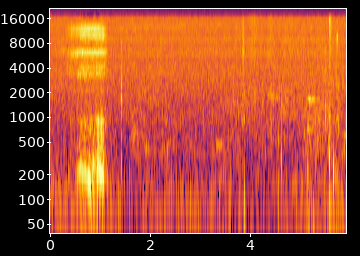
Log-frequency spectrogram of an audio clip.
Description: My pomeranians mochi and Kona sleeping and snoring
